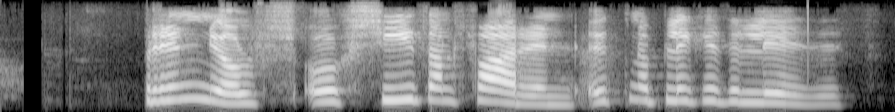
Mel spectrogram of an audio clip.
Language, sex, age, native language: Icelandic, male, 12, Icelandic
